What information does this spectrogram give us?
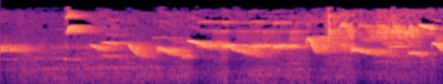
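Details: Green-winged saltator producing a fast series of rich, sliding whistles that fall in pitch, some overlapping higher notes, sustained with little pause throughout.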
